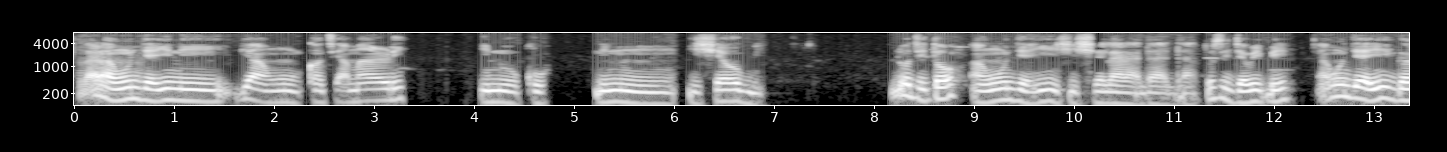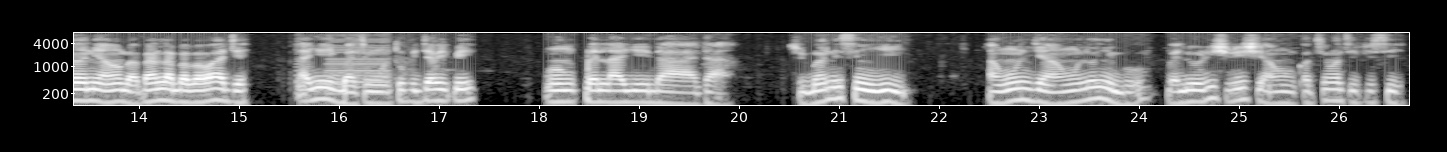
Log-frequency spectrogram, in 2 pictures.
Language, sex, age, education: Yoruba, male, 15-29, tertiary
